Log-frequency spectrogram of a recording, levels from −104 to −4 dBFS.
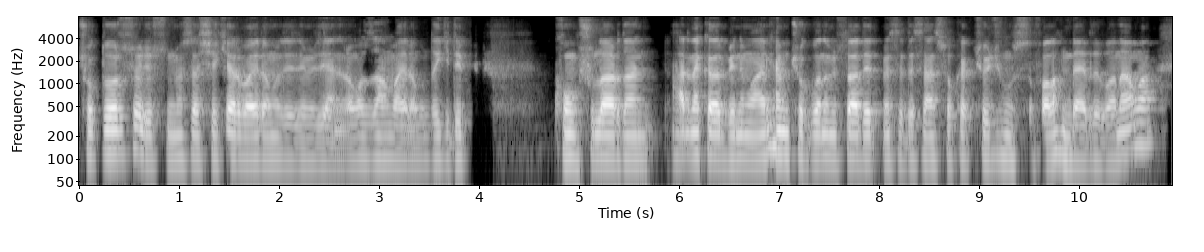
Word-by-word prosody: çok 115 0 -5
doğru 120 0 +5
söylüyorsun. 105 -5 -3
Mesela 105 0 -3
Şeker 105 0 +1
Bayramı 100 0 +3
dediğimiz, 95 0 -7
yani 95 - -3
Ramazan 100 +1 -3
Bayramı'nda 95 +1 -3
gidip 105 0 -7 0.8
komşulardan 105 -1 +2 0.2
her 105 +1 0
ne 115 0 +3
kadar 105 -1 +5
benim 105 0 -1
ailem 105 +3 +2
çok 110 - -4
bana 110 0 +2
müsaade 105 0 +4
etmese 105 -1 -6
de 100 - -4
"Sen 100 0 -2 0.4
çocuğu 105 +1 -6
musun?" 100 -3 -9
falan 110 -3 +1
derdi 95 0 0
bana 115 +5 +1
ama 155 +2 -2
105 Hz, 160 wpm, -23 LUFS, 100-110 Hz, 0.8 s, doğru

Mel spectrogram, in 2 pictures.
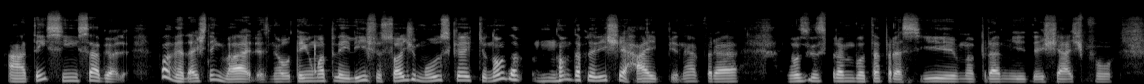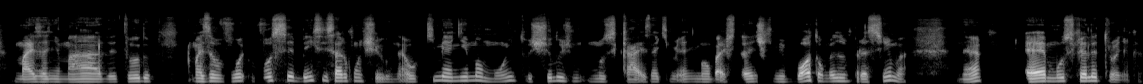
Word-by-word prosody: Ah, 135 -1 +3
tem 195 - -1
sim, 170 -8 +1
sabe. 165 -4 +4
Olha, 425 - -5 0.3
pô, 355 - +3
a - - +3
verdade 145 - +2
tem 220 -3 -4
várias, 125 -1 +4
né, 130 - -8
eu 130 +1 -1
tenho 150 +1 0
uma 165 +1 +2
playlist 155 +2 -1
só 160 +3 +4
de 215 +5 -1
música 185 +3 +1
que 175 - -5
o - - -5
nome 215 - +2
da 225 -4 +5
o 150 -4 -11
nome 200 +7 0
da 200 -2 +4
playlist 190 0 +2
é - - +6
Hype, 135 -3 +1
né, 145 +2 -6
pra 135 0 +1 0.5
músicas 150 +2 -1
para 150 -2 +2
me 150 0 -8
botar 145 0 0
para 120 - +1
cima, 135 -1 -1
para 130 +1 +1
me 125 -1 -8
deixar, 125 +1 -1
tipo, 125 -1 -6 0.4
mais 125 +1 +1
animado 125 0 -1
e - - -8
tudo. 145 +3 -3 0.4
Mas 140 -1 +1
eu 155 -1 +1
vou 165 +2 -2 0.2
vou 175 - -1
ser 185 0 +4
bem 165 +3 -4
sincero 170 -5 +2
contigo, 160 -6 -4
né, 120 - -9
o 135 - -4
que 185 - -8
me 185 -1 -1
anima 180 +2 -3
muito 155 +5 -11
estilos 165 +1 0
de 150 +3 -19
musicais, 130 -4 -3
né, 130 - -6
que - - -8
me - - -10
animam 125 0 -8
bastante, 130 +2 0
que 130 - -16
me 130 - -9
botam 150 +7 +3
mesmo 150 +2 -3
para 125 - -2
cima, 180 +8 -1 0.5
né, - - -1 0.4
é 140 +2 +11
música 155 +2 +1
eletrônica. 170 +1 0
145 Hz, 200 wpm, -24 LUFS, 130-170 Hz, 0.5 s, é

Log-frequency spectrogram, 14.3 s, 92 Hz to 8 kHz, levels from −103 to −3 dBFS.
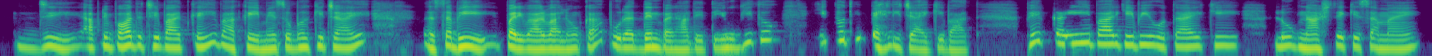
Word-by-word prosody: जी, 185 0 -2
आपने 185 +3 0
बहुत 210 +2 +4
अच्छी 205 0 0
बात 180 -2 +1
कही, 205 +7 0
वाक़ई 180 -5 0
में 165 +2 +1
सुबह 185 +2 0
की 205 - +1
चाय 185 +3 +1 0.7
अ, - - +4
सभी 200 +2 +3
परिवार 165 -4 +6
वालों 165 0 +1
का - - +1 0.2
पूरा 185 -4 +2
दिन 185 +3 +3
बना 155 0 -1
देती 160 +2 -6
होगी 180 +10 -1
तो, 335 0 -3 0.4
ये - - -3
तो 325 +1 +1
थी 355 +3 -6
पहली 190 +1 0
चाय 155 -3 -1
की 170 - -5
बात। 145 -1 -6 0.6
फिर 275 +5 0 0.2
कई 260 +2 +2
बार 240 0 +5
ये 230 - +3
भी 235 +2 0
होता 200 -3 -2
है 200 +1 0
कि 215 +1 -5 0.4
लोग 205 -1 -1
नाश्ते 175 +4 +1
के 200 0 -4
समय 170 0 -1
190 Hz, 170 wpm, -22 LUFS, 170-215 Hz, 0.7 s, परिवार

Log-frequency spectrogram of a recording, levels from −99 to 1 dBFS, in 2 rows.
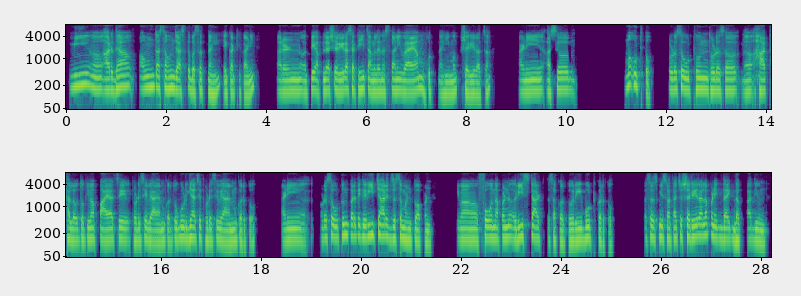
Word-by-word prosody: मी 190 - +2 0.2
अ, 205 - -2 0.3
अर्ध्या 155 +4 +3 0.3
पाऊण 170 +3 0
तासाहून 170 -1 +2
जास्त 145 0 +1
बसत 135 +1 -1
नाही, 130 +2 +1
एका 130 +1 0
ठिकाणी. 125 +2 -2 0.5
कारण 140 +1 +1
अ, 135 - -3
ते 155 - +4
आपल्या 145 +1 +1
शरीरासाठी 150 0 +2
चांगलं 135 -2 +1
नसतं 135 +2 -3
आणि 145 0 +2
व्यायाम 140 +3 +3
होत 135 0 -3
नाही 125 0 -3
मग 135 - 0 0.2
शरीराचा 125 -1 -1 0.7
आणि 140 +1 +1
असं 155 +3 -1 1.1
मग 210 +1 0
उठतो. 200 -1 -2 0.4
थोडंसं 155 +2 0
उठून 155 0 +1
थोडंसं 150 0 0 0.2
अ, 135 +1 -1 0.2
हात 145 0 +1
हलवतो, 135 -1 +1
किंवा 140 +2 +1
पायाचे 135 +1 +2 0.2
थोडेसे 130 +2 -1
व्यायाम 125 -1 +1
करतो, 125 +2 -1
गुडघ्याचे 145 +1 +2
थोडेसे 130 +1 -1
व्यायाम 125 -1 +2
करतो 115 - -4 0.5
आणि 135 0 0
थोडंसं 150 +1 -4
उठून 170 +3 0
परत 170 -1 0
एक 160 - +1
रिचार्ज 165 -3 +3
जसं 150 +1 +1
म्हणतो 135 -1 +1
आपण. 120 -2 -2 0.5
किंवा 135 -1 +1
फोन 150 +2 +2
आपण 150 +2 +1 0.2
रिस्टार्ट 160 -2 +1
जसा 130 +1 -4
करतो, 125 +1 0
रिबूट 135 +2 +1
करतो. 125 -3 -3 0.7
तसंच 145 +1 -2
मी 160 - +2
स्वतःच्या 145 +1 -1
शरीराला 165 +2 +4
पण 175 -2 0
एकदा 145 -1 +1
एक 135 -1 -1
धक्का 130 +1 -2
देऊन, 130 -3 -1
140 Hz, 145 wpm, -22 LUFS, 130-155 Hz, 1.1 s, ते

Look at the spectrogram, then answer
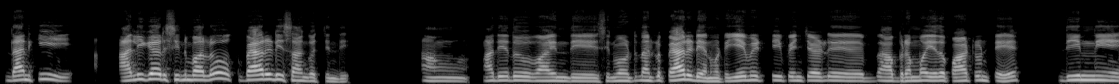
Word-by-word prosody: దానికి 215 +4 +1 0.8
అలీ 215 +6 +2
గారి 245 -3 +5
సినిమాలో, 210 +2 +2
ఒక 215 - -18
ప్యారడీ 230 +2 +5
సాంగొచ్చింది. 155 -7 -3 0.8
ఆహ్, 160 -1 -4 0.3
అదేదో 185 +1 -1 0.3
ఆయనది 165 -2 0 0.2
సినిమా 165 +1 -3
ఉంటుంది. 180 +4 -5
దాంట్లో 180 +1 -2
ప్యారడీ 205 -2 +6
అనమాట 150 0 -2
"ఏమెట్టి 195 0 -1
పెంచాడే 180 0 -1 0.5
ఆ - - +3
బ్రహ్మ' 170 +2 0
ఏదో 180 0 +1
పాట 170 +1 +2
ఉంటే, 165 -3 -3 0.6
దీన్ని 200 0 +3
185 Hz, 125 wpm, -22 LUFS, 165-205 Hz, 0.8 s, ప్యారడీ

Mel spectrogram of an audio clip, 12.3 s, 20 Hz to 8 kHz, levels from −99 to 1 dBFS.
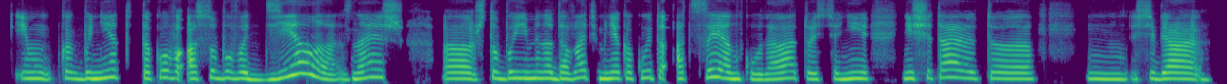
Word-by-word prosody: им 225 -3 -1
как 225 -1 -3
бы 215 +2 +2
нет 245 +5 +5 0.2
такого 230 +1 -1
особого 225 0 0
дела, 215 - +2
знаешь, 230 +8 -2 0.4
э, 220 -1 +1
чтобы 225 +4 -1
именно 230 0 +3
давать 220 +4 0
мне 225 0 +3
какую-то 225 +1 -4
оценку, 220 -3 +1
да. 215 +5 -1
То 210 - -4
есть 200 -1 -5
они 215 +2 +2 0.3
не 225 0 +1
считают, 240 +1 -2
э, 215 -1 0 0.5
м, 200 -2 +1
себя, 210 0 +1
м, 185 -1 -7
220 Hz, 120 wpm, -22 LUFS, 210-235 Hz, 0.5 s, нет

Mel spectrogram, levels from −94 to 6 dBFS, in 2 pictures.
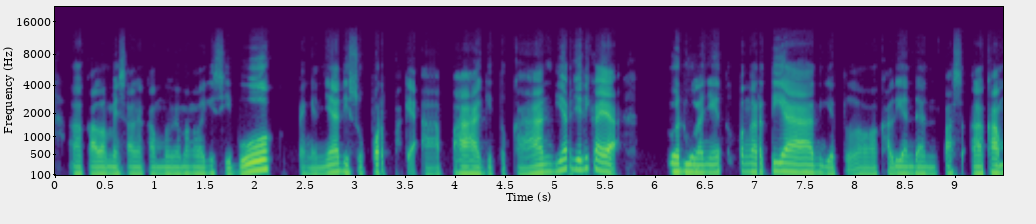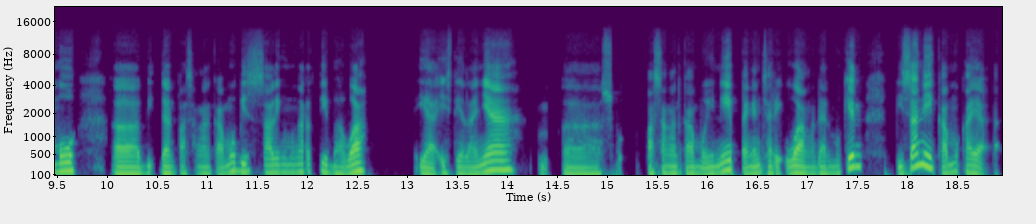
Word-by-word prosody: eee, 120 -1 -3
kalau 115 0 +1
misalnya 115 -1 -3
kamu 115 0 -4 0.2
lagi 115 +2 -3
sibuk, 140 - +6 0.2
pengennya 110 +6 0
di-support 125 -4 -2
pakai - - -10
apa, 115 +3 0
gitu 105 -1 -11
kan. 120 +6 0
Biar 195 +4 +2
jadi 190 0 +1
kayak 165 -8 +5 0.5
dua-duanya 145 -2 +3
itu - - -20
pengertian, 145 -2 +2
gitu 115 -5 -6
loh. 110 0 -5
Kalian 120 +2 -3
dan 115 -1 -3
pas 115 +2 -6
a 120 -1 0
kamu, 140 +6 +3 0.4
eee, 115 0 +3
bi 120 - -5
dan 120 -2 0
pasangan 115 0 -7
kamu 115 +8 -2
bisa 150 -1 -3
saling 135 +1 -1
mengerti 140 0 -4
bahwa, 125 +8 +4 0.5
ya 110 -3 -1
istilahnya, 145 +11 +2 0.2
m 105 - -13
eee, 110 0 -2
subo - - -12 0.2
pasangan 120 0 -2
kamu 115 -2 -2
ini 175 +5 +4
pengen 115 +3 -1
cari 115 -2 -3
uang 120 -3 +2
dan 115 +1 -2
mungkin 215 - +3 0.3
bisa 120 - +3
nih, 245 -6 +5
kamu 135 +1 -3
kayak 130 -9 -2
120 Hz, 160 wpm, -22 LUFS, 115-145 Hz, 0.5 s, sibuk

